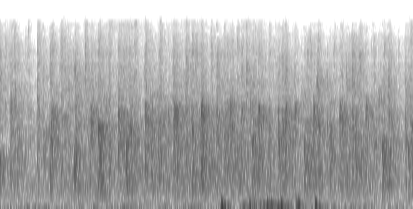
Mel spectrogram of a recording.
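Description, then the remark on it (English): An audience applauds one of three speakers being introduced, steadily for about four seconds, a dense, even patter of many hands clapping at moderate loudness, with a few dull low thumps partway through. “We're gonna give him a round of applause.”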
